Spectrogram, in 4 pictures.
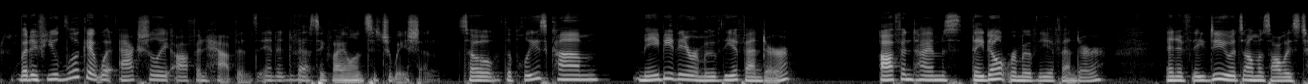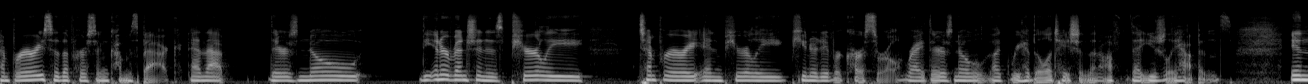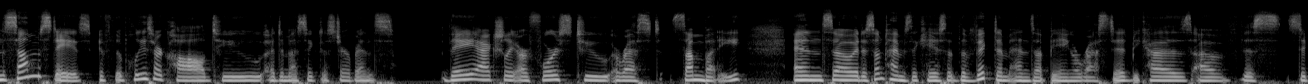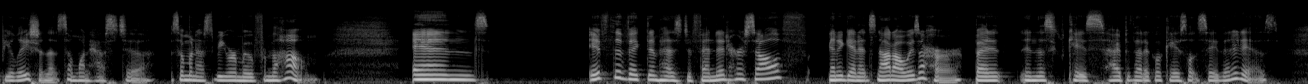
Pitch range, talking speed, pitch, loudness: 170-205 Hz, 160 wpm, 185 Hz, -25 LUFS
